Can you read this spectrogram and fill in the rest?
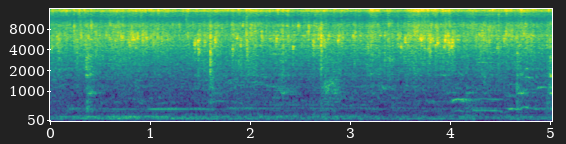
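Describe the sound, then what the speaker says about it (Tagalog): Garlic sautéing in a hot pan gives a steady, close sizzle and crackle, with light stirring and pan scrapes throughout and no talking. "Gisa-gisa lang po tayo."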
